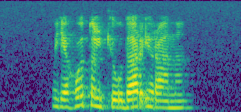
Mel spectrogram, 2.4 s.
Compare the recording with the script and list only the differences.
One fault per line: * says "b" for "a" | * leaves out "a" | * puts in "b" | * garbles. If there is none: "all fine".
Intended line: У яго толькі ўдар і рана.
all fine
